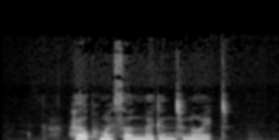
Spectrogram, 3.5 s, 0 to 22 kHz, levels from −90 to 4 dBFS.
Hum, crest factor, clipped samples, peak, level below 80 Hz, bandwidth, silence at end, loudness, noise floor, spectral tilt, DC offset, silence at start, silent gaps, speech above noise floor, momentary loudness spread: none; 20 dB; under 0.1%; -2 dBFS; -64 dBFS; 16 kHz; 0.7 s; -21 LUFS; -65 dBFS; -5.5 dB/octave; under 0.1%; 0.9 s; none; 44 dB; 16 LU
